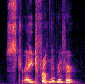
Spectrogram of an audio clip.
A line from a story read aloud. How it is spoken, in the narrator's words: sobbed Master Li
